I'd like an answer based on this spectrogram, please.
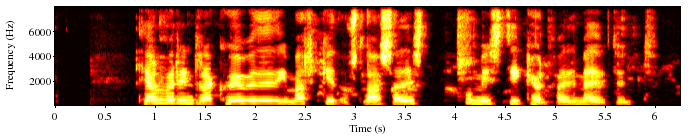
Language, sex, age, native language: Icelandic, female, 40-49, Icelandic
